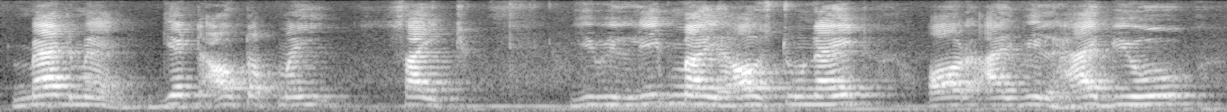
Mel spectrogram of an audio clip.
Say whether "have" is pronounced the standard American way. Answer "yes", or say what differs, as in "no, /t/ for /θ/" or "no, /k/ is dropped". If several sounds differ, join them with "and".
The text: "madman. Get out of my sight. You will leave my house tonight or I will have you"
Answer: no, /b/ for /v/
